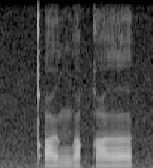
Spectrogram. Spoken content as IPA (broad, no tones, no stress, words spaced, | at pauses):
qʼœŋʊqɐ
